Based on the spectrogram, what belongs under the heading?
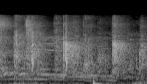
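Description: A short burst of audience clapping, a dense spatter of many hands at moderate volume that swells in a few waves and continues steadily for under two seconds.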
